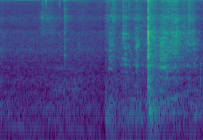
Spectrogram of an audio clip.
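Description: Quiet room tone, then a few light clicks and knocks of kitchenware against a cooking pot about a second in and again halfway through the second second.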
